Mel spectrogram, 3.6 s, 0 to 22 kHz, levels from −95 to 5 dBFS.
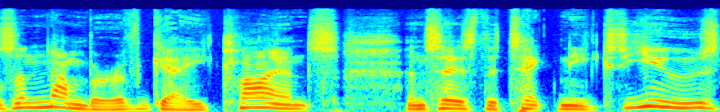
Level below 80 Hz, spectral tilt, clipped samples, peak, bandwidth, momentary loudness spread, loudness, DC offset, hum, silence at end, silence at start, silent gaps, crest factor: -40 dBFS; -4.5 dB/octave; under 0.1%; -6 dBFS; 16 kHz; 4 LU; -17 LUFS; under 0.1%; none; 0 s; 0 s; none; 12 dB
